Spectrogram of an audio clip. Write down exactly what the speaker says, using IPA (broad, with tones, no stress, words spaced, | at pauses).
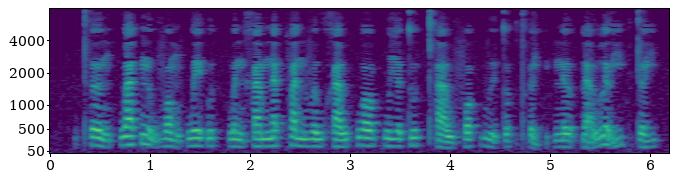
t̪ʰəː˧˩ŋhwa˦˥t̚ŋə̰˧˨w vɔ˧˩mkwe˧ʔu˨˩t̚hwə˧˩n xa˧mna˦˥t̚fa˧nvə˧w xa˨˦whwɔ˧ kwi˧ə̯t̪u˦˥t̚ t̪ʰa˨˩w fɔ˦˥k̚vɨ˧˩ t̪o˦˥k̚t̪ʰə̰˧˨jʔ | nəː˨˩p̚ la̰˧˥wlə̰˧˥j | t̪ə˨˦j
